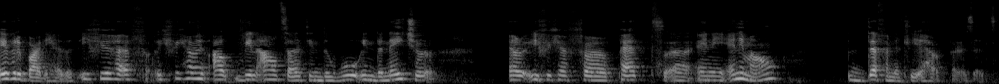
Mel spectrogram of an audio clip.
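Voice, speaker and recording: A somewhat breathy woman with a non-native accent talks at a fairly quick pace in a fairly high pitch. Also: ordinary pitch variation. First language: not English. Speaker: gut health coach. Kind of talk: live Q&A. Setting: livestream. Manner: halting, many fillers.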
